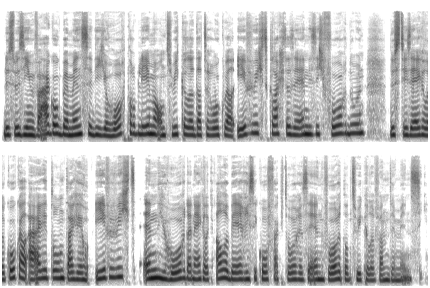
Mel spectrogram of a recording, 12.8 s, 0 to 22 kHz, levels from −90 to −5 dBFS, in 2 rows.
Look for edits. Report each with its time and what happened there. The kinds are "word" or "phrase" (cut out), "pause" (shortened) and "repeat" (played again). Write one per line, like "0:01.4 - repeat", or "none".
none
